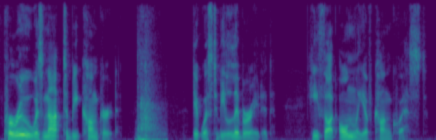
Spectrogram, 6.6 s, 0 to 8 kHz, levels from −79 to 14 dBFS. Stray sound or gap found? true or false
true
